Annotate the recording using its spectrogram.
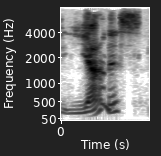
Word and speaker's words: Giannis: I mean, the man tell you on the Metro PCS commercial is pronounced Giannis.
